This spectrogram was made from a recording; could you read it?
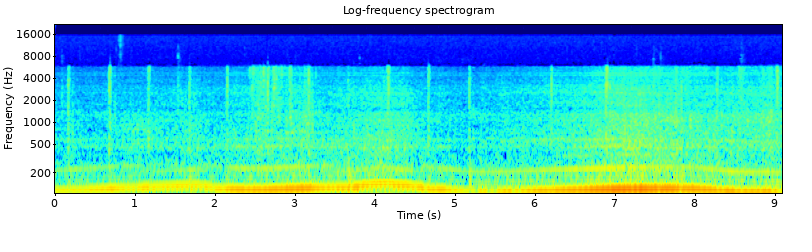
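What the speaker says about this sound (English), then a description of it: "So I hear a vehicle." A steady engine drone from a vehicle driving nearby in H1Z1, its low hum rising and falling gently over a constant background rumble.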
